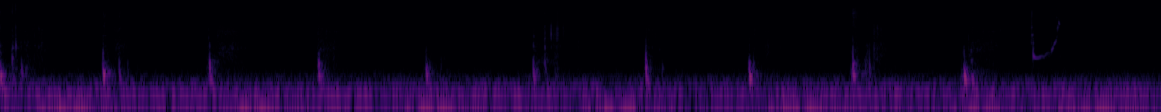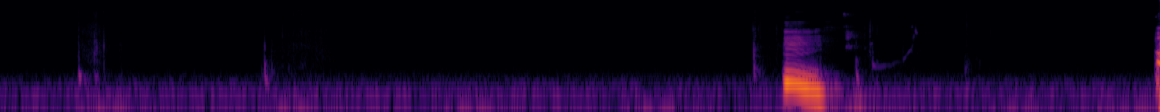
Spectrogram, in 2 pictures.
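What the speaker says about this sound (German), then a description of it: "Oh, es tropft." Water dripping from a leaking pot, a slow irregular series of faint, close plops over a low hum, followed by a louder brief sound near the end.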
